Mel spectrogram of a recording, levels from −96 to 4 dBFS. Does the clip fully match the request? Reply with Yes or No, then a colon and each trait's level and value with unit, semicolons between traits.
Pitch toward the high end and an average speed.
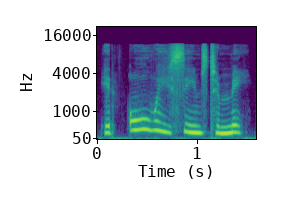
Yes: very high, 270 Hz; average, 190 wpm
